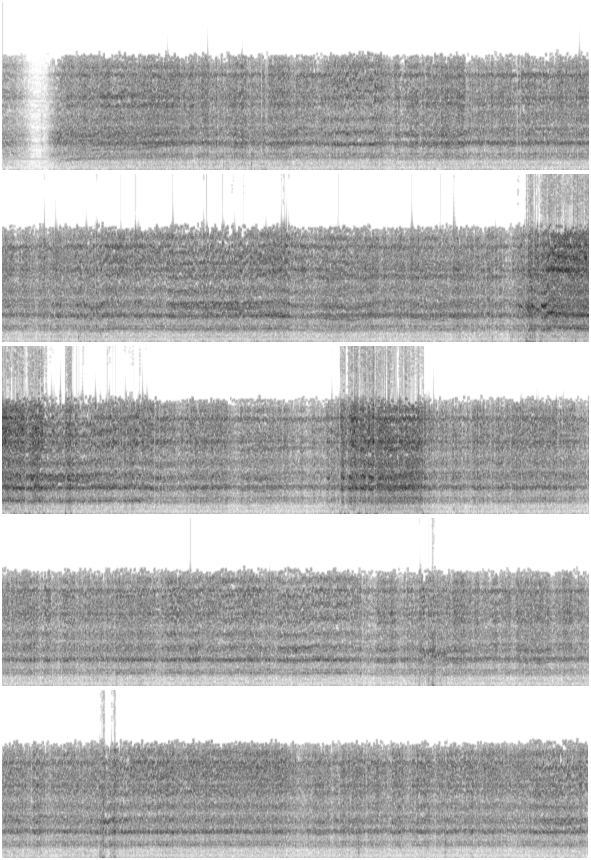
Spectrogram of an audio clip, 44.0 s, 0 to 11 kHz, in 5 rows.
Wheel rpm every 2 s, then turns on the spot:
110, 220, 220, 220, 230, 220, 220, 220, 240, 220, 230, 220, 230, 240, 230, 230, 220, 230, 230, 230, 230, 230.
none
